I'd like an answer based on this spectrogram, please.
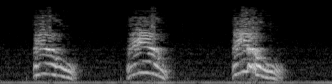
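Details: House cat giving three drawn-out meows, each rising then falling in a smooth arc, spaced about one second apart, over a faint steady low hum indoors.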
